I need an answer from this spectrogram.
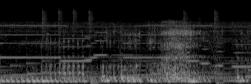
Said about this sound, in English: The tiger growled with much ado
